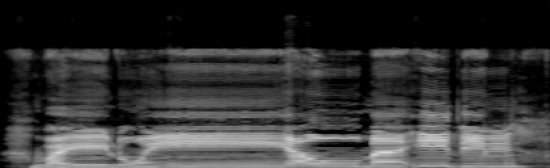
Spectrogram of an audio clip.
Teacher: لام دو پیش یا لوئیں، لام کو یا مشدد کے ساتھ ملانا ہے، ادھر ادغام کرنا ہے، سختی سے یعنی جما کر پڑھنا ہے. وَيْلٌ یو پہ وولین ہے، واو ساکن سے پہلے یا کے اوپر زبر ہے تو وولین کو ہم نے لمبا بھی نہیں کرنا اور جھٹکا بھی نہیں دینا.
